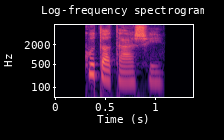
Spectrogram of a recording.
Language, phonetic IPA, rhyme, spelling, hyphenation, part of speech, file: Hungarian, [ˈkutɒtaːʃi], -ʃi, kutatási, ku‧ta‧tá‧si, adjective, Hu-kutatási.ogg
- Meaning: research, investigational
